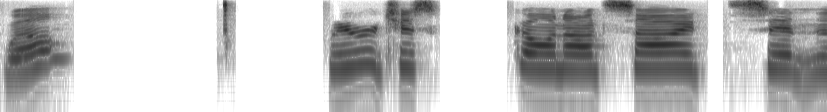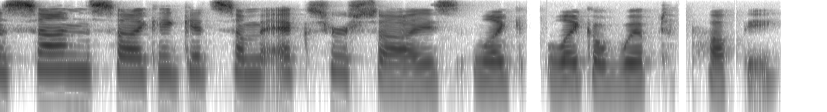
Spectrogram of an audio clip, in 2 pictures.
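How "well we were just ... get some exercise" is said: put-on sweetest high little old lady voice. Retelling what she said when called, in the sweetest old lady voice. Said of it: "in the sweetest old lady voice she can manage".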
